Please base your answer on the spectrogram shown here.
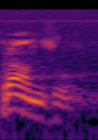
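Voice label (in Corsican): "pranzu", Corsican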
